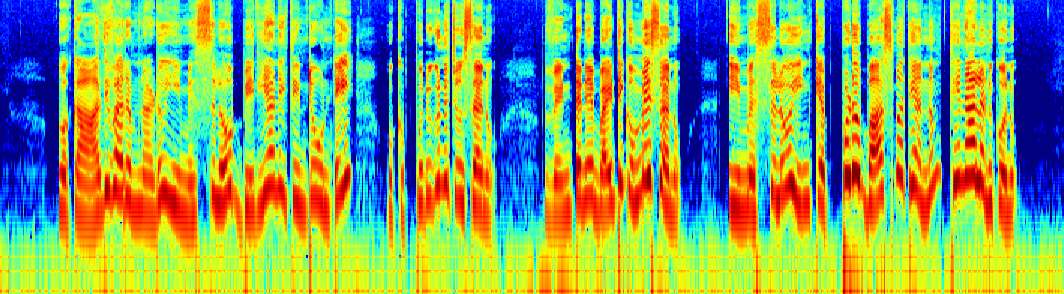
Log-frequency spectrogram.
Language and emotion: Telugu, disgusted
